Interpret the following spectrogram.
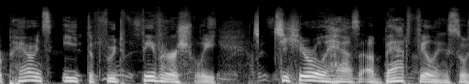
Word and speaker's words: Chihiro: nine minutes she's set those parents I mean she heroes parents I keep saying her name wrong while her parents eat the food feverishly Chihiro has a bad feeling so she leaves the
